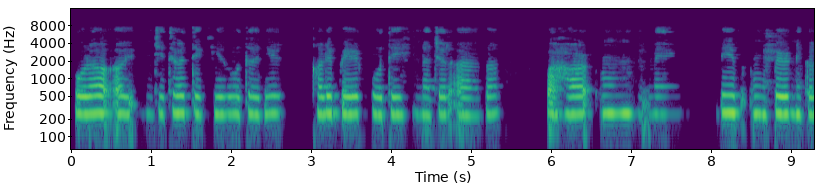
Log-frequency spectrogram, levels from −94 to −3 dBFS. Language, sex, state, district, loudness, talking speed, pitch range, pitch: Hindi, female, Chhattisgarh, Bastar, -30 LUFS, 95 wpm, 245-250 Hz, 245 Hz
